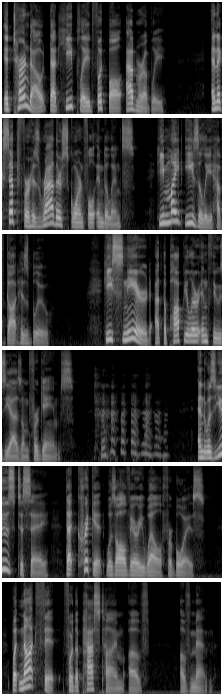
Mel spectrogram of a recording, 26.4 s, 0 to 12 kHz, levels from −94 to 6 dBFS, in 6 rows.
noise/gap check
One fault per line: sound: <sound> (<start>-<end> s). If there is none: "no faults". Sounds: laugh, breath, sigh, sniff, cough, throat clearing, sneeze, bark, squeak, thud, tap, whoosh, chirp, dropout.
sound: laugh (15.0-16.6 s)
